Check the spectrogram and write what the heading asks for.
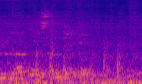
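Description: Street ambience heard while walking: a steady low rumble with people's voices in the background.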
